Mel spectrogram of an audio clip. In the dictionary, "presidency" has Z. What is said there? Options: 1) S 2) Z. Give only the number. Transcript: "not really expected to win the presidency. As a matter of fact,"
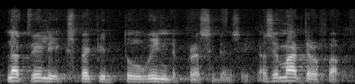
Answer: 1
